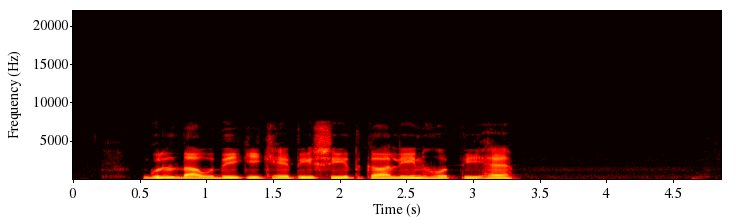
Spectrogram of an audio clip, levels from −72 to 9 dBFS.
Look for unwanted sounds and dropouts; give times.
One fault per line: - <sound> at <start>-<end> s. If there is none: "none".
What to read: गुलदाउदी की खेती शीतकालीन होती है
none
